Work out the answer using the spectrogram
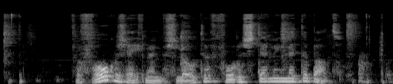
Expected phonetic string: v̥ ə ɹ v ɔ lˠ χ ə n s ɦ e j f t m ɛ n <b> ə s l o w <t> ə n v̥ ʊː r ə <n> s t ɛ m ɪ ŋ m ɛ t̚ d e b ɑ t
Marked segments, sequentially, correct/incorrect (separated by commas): correct, correct, correct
